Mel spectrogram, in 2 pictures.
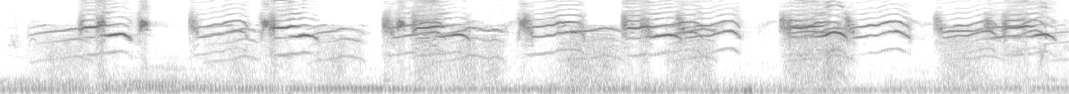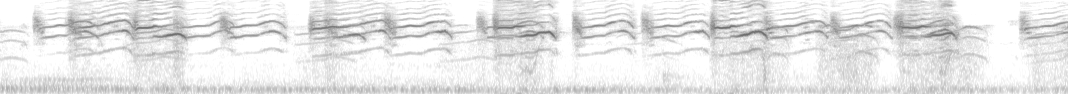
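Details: Lure sound for catching the sogon bird: a rapid series of sharp, rasping, upward-flicking high notes in dense repeated bursts, near-continuous for about ten seconds.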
